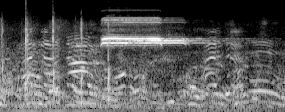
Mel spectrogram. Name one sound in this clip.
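A referee's whistle blows a short, shrill blast at a distance.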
